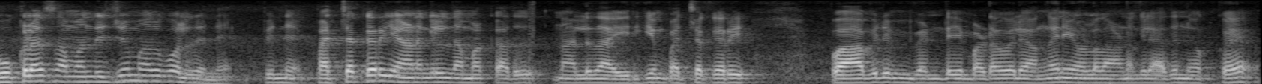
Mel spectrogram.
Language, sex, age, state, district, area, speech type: Malayalam, female, 60+, Kerala, Kottayam, rural, spontaneous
